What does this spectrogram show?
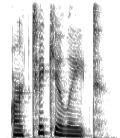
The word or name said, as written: articulate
